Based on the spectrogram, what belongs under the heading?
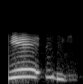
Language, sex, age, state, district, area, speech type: Urdu, female, 18-30, Uttar Pradesh, Lucknow, rural, conversation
